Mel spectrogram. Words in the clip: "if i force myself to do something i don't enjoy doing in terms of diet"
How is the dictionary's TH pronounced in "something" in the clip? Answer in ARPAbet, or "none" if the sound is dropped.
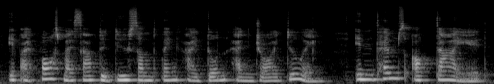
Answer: TH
